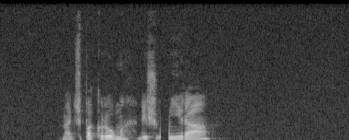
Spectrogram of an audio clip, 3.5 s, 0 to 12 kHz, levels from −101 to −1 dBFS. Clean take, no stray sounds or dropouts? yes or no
no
